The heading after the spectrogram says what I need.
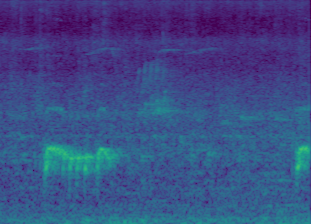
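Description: A zebra dove gives a soft, rapid run of stuttering coos, a little under a second long, then starts another as the clip ends. Faint background hiss.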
